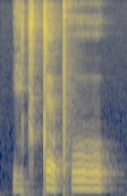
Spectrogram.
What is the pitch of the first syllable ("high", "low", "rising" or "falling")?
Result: low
